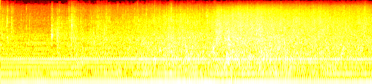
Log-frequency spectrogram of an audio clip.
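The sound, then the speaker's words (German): A motorboat engine drones steadily with a deep, constant hum, while water rushes and splashes around the hull as the boat heads out onto the open sea. No one speaks. “Otto macht die Leinen los, Benjamin startet den Motor und dann fahren sie hinaus auf das offene Meer.”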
